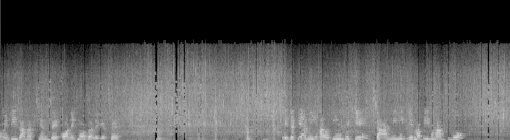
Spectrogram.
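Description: Chunks of green apple sizzling as they fry in hot oil in a pan while a spatula stirs them, with a few sharp clicks a few seconds in. A voice talks over the sizzle at the start and again from about six to nine seconds in.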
